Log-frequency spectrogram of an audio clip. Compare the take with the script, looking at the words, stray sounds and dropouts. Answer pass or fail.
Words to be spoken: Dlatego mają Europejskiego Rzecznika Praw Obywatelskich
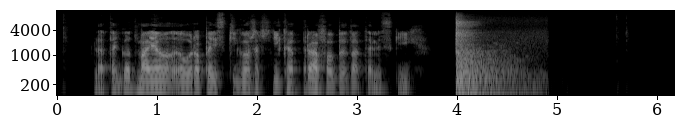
fail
